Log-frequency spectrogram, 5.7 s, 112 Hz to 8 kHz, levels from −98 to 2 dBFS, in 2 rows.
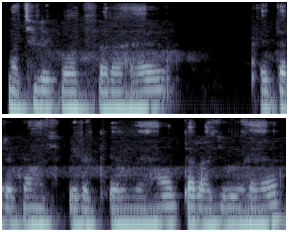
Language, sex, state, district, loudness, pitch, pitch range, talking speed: Hindi, male, Bihar, Purnia, -34 LUFS, 135 Hz, 130-135 Hz, 160 wpm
